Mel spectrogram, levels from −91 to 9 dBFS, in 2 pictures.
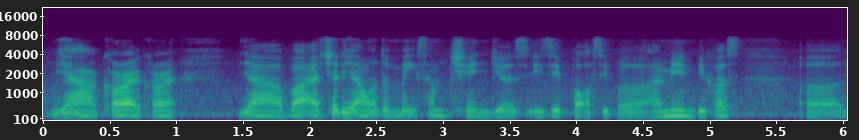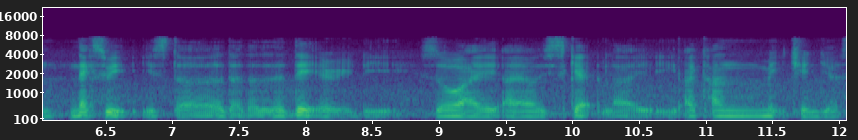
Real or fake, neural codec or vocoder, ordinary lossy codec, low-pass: real; none; none; 7.2 kHz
